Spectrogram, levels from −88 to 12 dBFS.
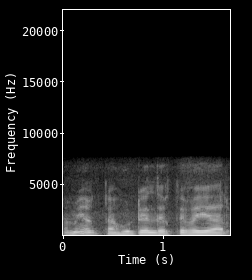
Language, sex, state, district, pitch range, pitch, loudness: Bengali, male, Assam, Hailakandi, 145-155 Hz, 150 Hz, -14 LUFS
